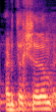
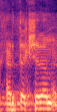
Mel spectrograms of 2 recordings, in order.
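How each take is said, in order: No difference in how they are said.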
